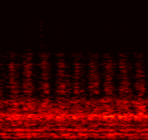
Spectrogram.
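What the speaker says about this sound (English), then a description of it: "then I zigzag the raw edges on my sewing machine" Sewing machine running fast as it zigzags along the raw edges of fabric, a steady rapid mechanical whir with quick regular needle pulses, close and continuous.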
